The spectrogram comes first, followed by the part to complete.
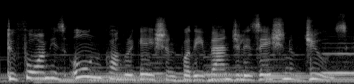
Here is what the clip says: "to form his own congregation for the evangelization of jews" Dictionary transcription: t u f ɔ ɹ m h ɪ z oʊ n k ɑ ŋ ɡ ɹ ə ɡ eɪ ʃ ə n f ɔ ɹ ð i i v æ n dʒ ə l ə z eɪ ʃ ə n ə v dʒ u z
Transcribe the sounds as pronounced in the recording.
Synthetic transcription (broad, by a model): t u f ɔ ɹ m h ɪ z oʊ n k ɑ ŋ ɡ ɹ ə ɡ eɪ ʃ ə n f ɔ ɹ ð i i v æ n dʒ ə l ə z eɪ ʃ ə n ə v dʒ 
